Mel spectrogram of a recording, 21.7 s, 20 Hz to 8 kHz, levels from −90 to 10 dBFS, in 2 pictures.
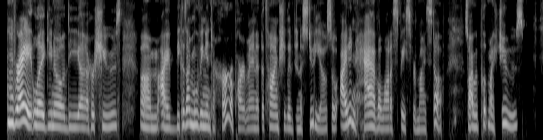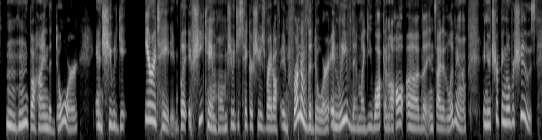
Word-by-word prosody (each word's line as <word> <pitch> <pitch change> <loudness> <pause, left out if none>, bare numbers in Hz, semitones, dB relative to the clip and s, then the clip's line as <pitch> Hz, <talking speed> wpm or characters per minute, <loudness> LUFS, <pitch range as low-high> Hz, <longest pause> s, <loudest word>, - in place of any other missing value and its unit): Right, 285 -3 +9
like, 235 -3 +2
you 235 - -4
know, 225 -2 -1
the, 215 +1 -7
uh, 205 -2 -3
her 225 +2 -5
shoes, 225 +1 -1 0.4
um 200 -5 -1
I 205 -4 +4
because 225 +8 -6
I'm 275 - +1
moving 245 -2 -1
into 205 -2 -8
her 225 - -1
apartment 195 0 -6
at 195 - -10
the 205 - -10
time 220 -1 -2
she - - -3
lived 195 -2 -10
in 190 - -11
a - - -13
studio. 200 -10 -2
So 195 +1 -2
I 235 0 +4
didn't 290 -6 -3 0.2
have 220 -1 +5
a 205 - -3
lot 195 +1 -6
of - - -8
space 215 -4 0
for 190 - -15
my 180 +1 -12
stuff. 290 - -3 0.4
So - - +1
I - - +2
would 215 -2 -8
put 265 -1 -4
my 245 - -6
shoes 245 -3 -2 0.5
mhm, 250 +4 0
behind 210 -2 -1
the 185 - -6
door, 205 - -3 0.4
and 245 -1 -2
she 255 +5 +5
would 240 -3 -8
get 230 -1 -6 0.4
irritated. 315 - +6
But 235 -2 +1
if - - -4
she 335 - +3
came 225 - 0
home, 195 0 -10
she 250 +3 -5
would 245 - -8
just 240 - -2
take 250 -2 -4
her 235 - -3
shoes 225 -3 -3
right 205 -1 +1
off 200 - 0
in 235 -4 -5
front 380 - +6
of 290 - +4
the 225 - +1
door 185 -2 -4
and 245 -4 +1
leave 300 +2 +2
them 195 -2 -10
like 190 +1 -8
you 220 - -11
walk 220 +1 +2
in 215 - -6
the 205 - -1
hall 260 +5 +3
uh, 210 -3 -1
the 200 +1 -6
inside 205 0 -1
of 195 - -6
the 185 - -12
living 260 -2 -4
room 180 - -10 0.3
and 260 - -2
you're 255 - -1
tripping 315 -2 -1
over 285 +1 -2
shoes. 425 +6 0
220 Hz, 245 wpm, -24 LUFS, 200-250 Hz, 0.5 s, Right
